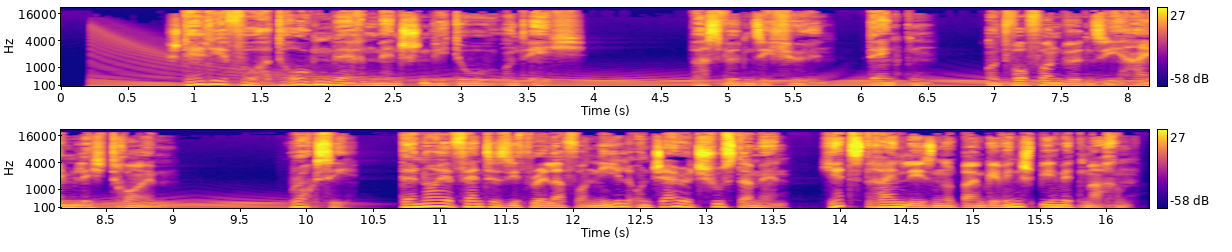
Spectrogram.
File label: Trailer; Roxy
